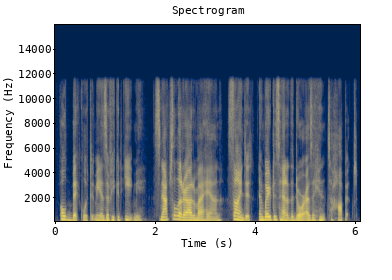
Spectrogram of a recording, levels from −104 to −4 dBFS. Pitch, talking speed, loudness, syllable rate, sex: 200 Hz, 325 wpm, -18 LUFS, 6.9 syllables/s, female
